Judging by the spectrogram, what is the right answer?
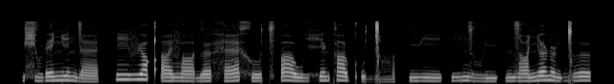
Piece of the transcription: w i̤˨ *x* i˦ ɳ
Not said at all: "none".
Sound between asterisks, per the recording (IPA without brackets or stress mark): h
